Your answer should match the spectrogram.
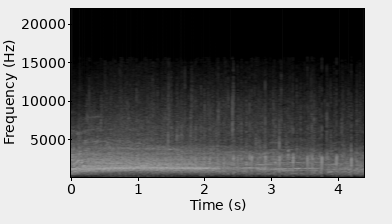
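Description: Audience applauding with some cheering, loudest for the first two seconds, then thinning to scattered claps.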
